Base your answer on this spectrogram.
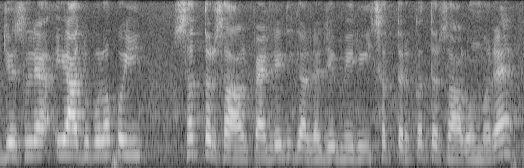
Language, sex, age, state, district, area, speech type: Dogri, female, 60+, Jammu and Kashmir, Reasi, urban, spontaneous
